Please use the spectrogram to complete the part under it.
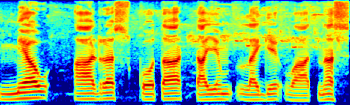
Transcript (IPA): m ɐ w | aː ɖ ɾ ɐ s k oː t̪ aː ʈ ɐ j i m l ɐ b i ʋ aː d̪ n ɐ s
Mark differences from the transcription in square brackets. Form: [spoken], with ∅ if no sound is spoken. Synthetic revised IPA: m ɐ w | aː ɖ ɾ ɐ s k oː t̪ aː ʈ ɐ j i m l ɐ [ɡ] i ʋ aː [t̪] n ɐ s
